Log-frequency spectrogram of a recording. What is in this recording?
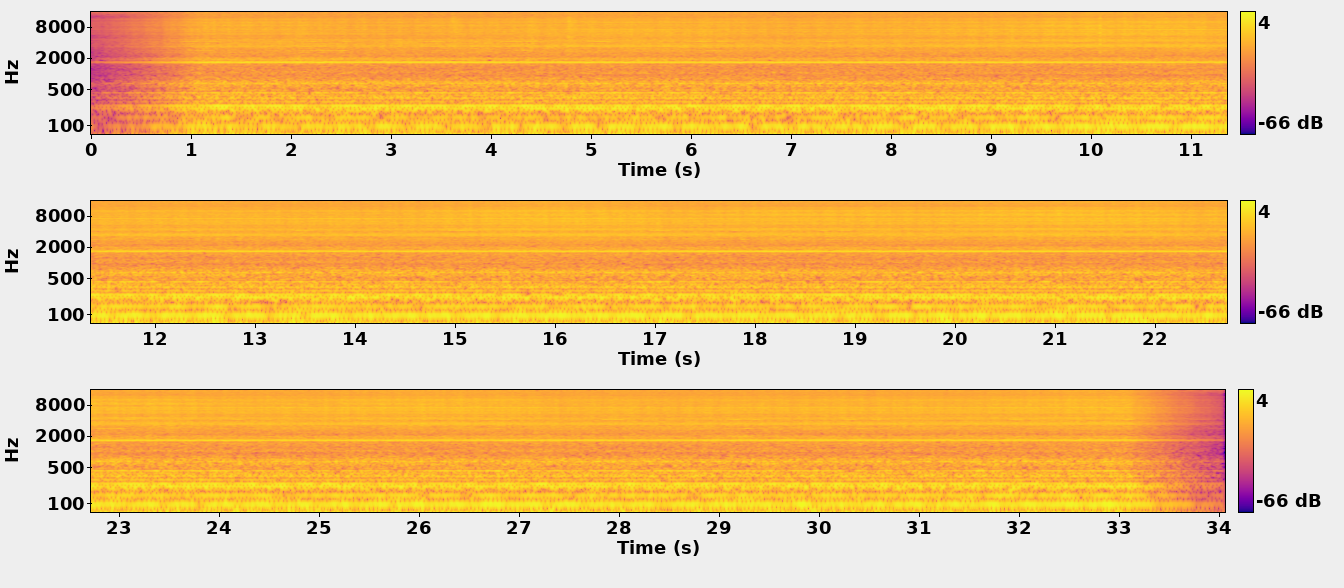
Closed Store, Closed Café
This sound can for example be used in horror scenes, for example when it's quiet and dark with no one around - you name it!
If you enjoyed the sound, please STAR, COMMENT, SPREAD THE WORD!🗣 It really helps!
cafe, cafeteria, closed, coffee, store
